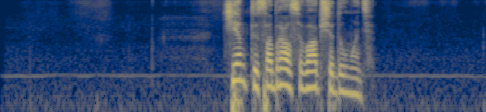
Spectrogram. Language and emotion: Russian, angry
